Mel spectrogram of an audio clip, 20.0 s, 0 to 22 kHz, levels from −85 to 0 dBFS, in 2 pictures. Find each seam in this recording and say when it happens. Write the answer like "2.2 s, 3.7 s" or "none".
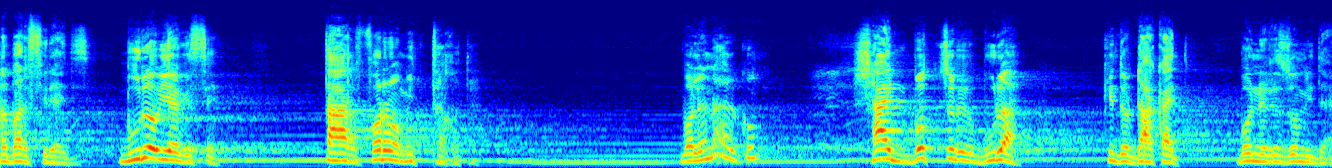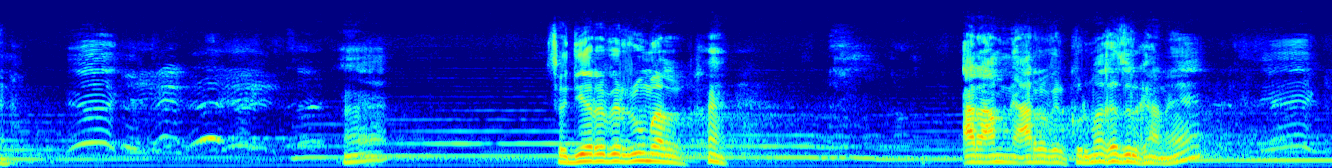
19.0 s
